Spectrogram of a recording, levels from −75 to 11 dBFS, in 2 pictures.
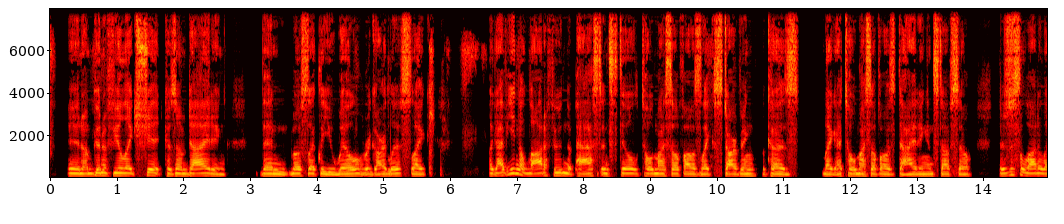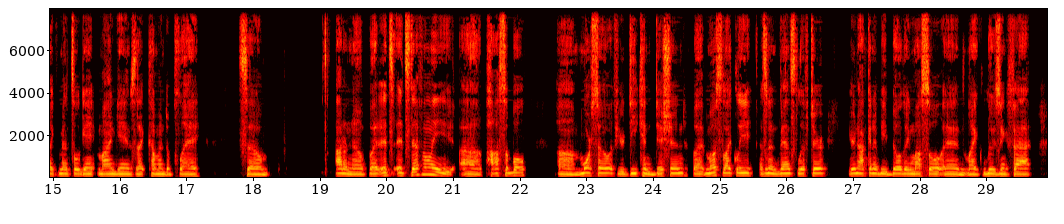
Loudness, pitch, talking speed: -21 LUFS, 100 Hz, 185 wpm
